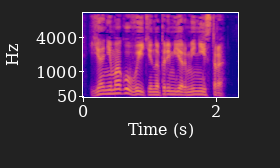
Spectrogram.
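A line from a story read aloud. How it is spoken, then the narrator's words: Irritated. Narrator (Russian): раздраженно сказала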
